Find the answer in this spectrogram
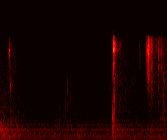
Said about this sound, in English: And take a sip of my tea here.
